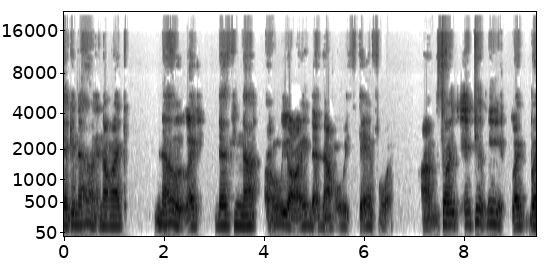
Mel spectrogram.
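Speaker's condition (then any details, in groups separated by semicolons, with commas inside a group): Cerebral palsy with spastic quadriplegia; motorized wheelchair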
